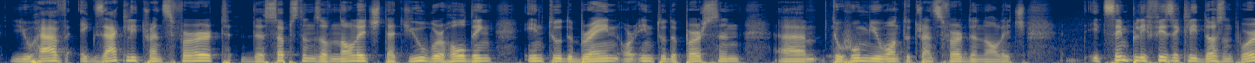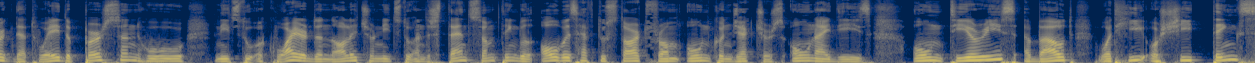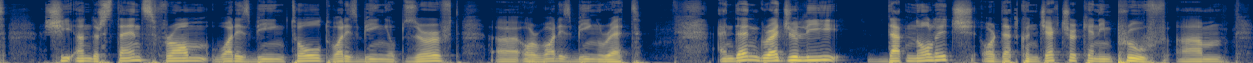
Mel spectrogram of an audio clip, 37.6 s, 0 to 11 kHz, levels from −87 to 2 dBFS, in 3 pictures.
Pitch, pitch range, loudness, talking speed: 125 Hz, 110-145 Hz, -22 LUFS, 150 wpm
